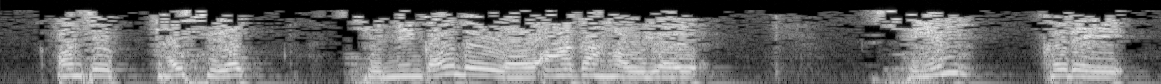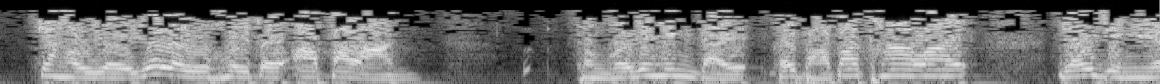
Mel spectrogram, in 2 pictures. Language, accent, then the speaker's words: Cantonese; Hong Kong; 我们香港人叫这个做伊世单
